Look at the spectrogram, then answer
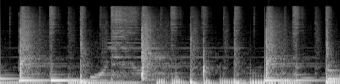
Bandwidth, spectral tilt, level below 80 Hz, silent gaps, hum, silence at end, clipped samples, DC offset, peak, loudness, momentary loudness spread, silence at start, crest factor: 16.5 kHz; -6.5 dB/octave; -20 dBFS; none; none; 0 s; 0.3%; under 0.1%; 0 dBFS; -13 LUFS; 8 LU; 0 s; 12 dB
